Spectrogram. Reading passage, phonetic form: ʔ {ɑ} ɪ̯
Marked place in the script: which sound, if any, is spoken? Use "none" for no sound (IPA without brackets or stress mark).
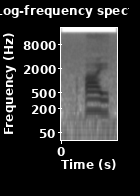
ɑ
